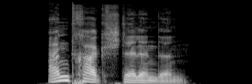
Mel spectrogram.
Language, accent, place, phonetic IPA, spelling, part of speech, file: German, Germany, Berlin, [ˈantʁaːkˌʃtɛləndn̩], antragstellenden, adjective, De-antragstellenden.ogg
- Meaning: inflection of antragstellend: 1. strong genitive masculine/neuter singular 2. weak/mixed genitive/dative all-gender singular 3. strong/weak/mixed accusative masculine singular 4. strong dative plural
